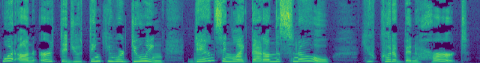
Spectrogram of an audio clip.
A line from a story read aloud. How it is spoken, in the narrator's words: exclaimed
